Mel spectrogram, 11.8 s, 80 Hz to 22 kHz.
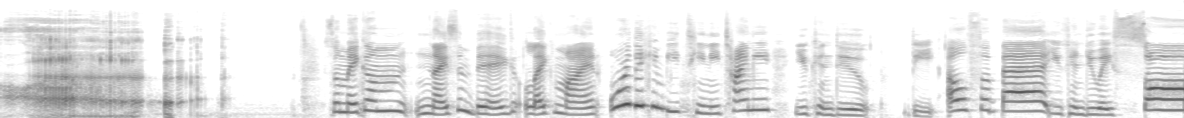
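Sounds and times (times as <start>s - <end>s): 
long loud burp: 0.0s - 2.4s
short gulping hiccup-like bursts: 0.0s - 2.4s
speech: 3.3s - 11.8s.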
